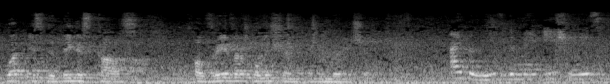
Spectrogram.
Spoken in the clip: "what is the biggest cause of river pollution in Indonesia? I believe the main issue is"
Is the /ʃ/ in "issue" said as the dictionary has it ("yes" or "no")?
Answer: yes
